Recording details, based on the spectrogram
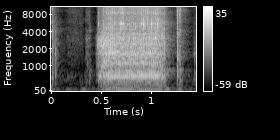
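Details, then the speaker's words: Tool number 2 still works but its motor runs way too fast, a short shrill whir spinning up far too high, possibly dangerous to the motor. Judged not worth fixing, as the whole motor would need replacing; overspeed cause unconfirmed. "It's actually running that fast, probably a bit dangerous. That could break something in the motor when it's running that speed."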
